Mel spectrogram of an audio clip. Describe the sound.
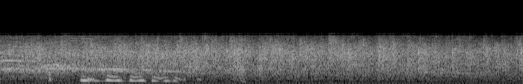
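An audience claps steadily for several seconds, a dense, even wash of applause, with a voice briefly heard over it near the start.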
